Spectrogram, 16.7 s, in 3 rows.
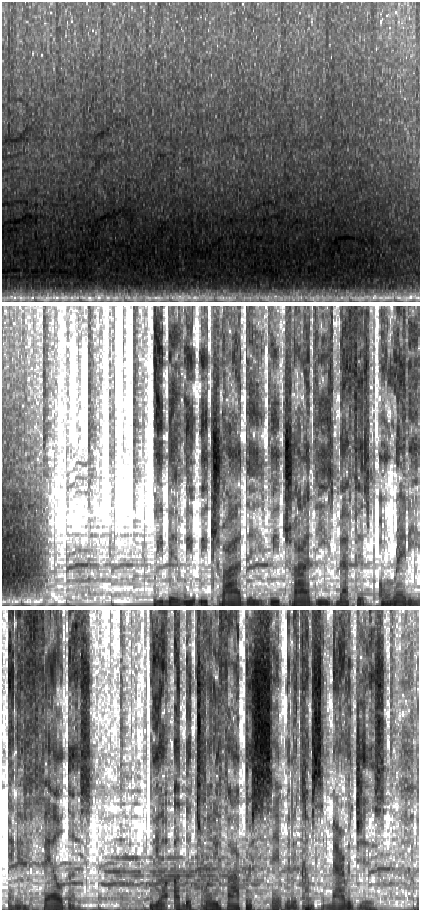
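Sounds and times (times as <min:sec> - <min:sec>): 
audience applause: 0:00.0 - 0:06.2
speech: 0:07.8 - 0:12.5, 0:13.1 - 0:16.7.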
